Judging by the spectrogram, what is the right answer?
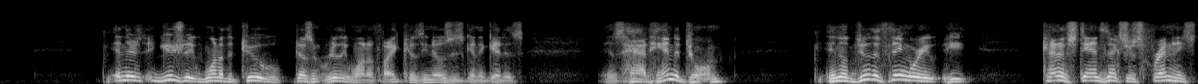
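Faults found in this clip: No faults found; speech carried over the AMR wideband (HD Voice) codec at 12.65 kbit/s, path operating as expected.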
